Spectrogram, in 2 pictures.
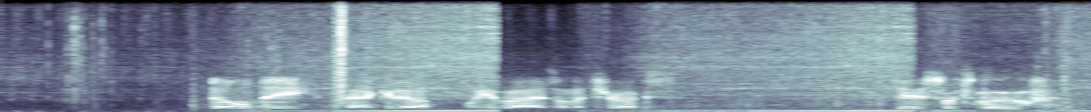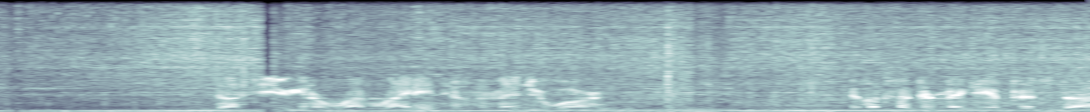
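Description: A quad bike engine revs and drones as it rides over rough ground.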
